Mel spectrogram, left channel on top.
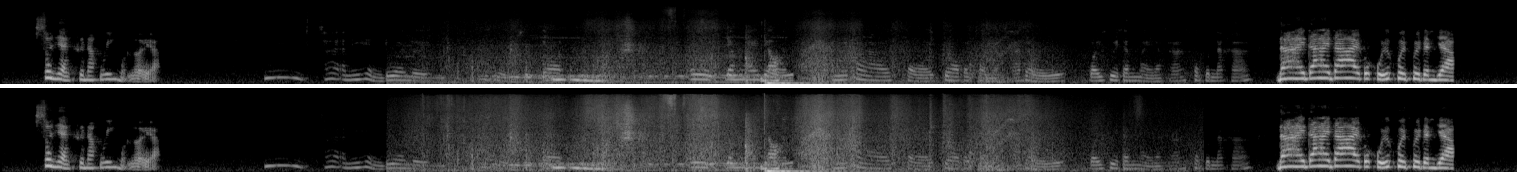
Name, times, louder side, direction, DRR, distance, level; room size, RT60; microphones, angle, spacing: voice 1, 0.4-1.6 5.5-6.0 7.6-7.8 12.8-14.5, right 1 dB, 15° right, 0.5 m, -24 dB
voice 2, 2.6-4.4 4.8-5.7 6.0-6.2 6.9-7.9 8.2-12.5, left 2 dB, 60° left, 1.5 m, -40 dB
sound 1, 3.8-8.9, equal, ahead, 4.9 m, -42 dB
sound 2, 3.9-12.0, right 7 dB, 65° right, 0.4 m, -35 dB
head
